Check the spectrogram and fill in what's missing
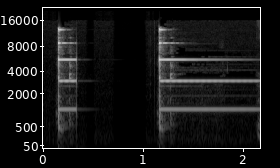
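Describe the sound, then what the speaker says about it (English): A countertop service bell rings close and bright: one short ding, a pause, then a second strike that rings out longer with a sustained metallic tone. "somebody ran in, rang the doorbell really fast, like rang the bell for the service really fast, then held it, and then rang it again really fast"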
